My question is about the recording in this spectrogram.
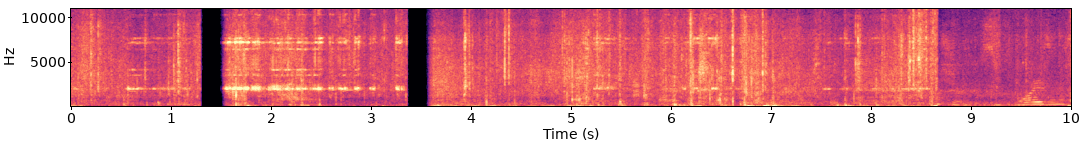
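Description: Footsteps crunching and crackling through dry twigs and brush, with branches brushing and snapping as hikers with trekking poles climb a steep, overgrown forest slope. The sound breaks off abruptly twice.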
